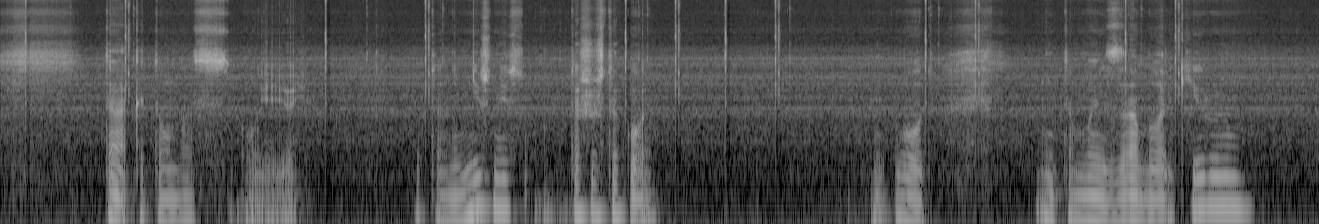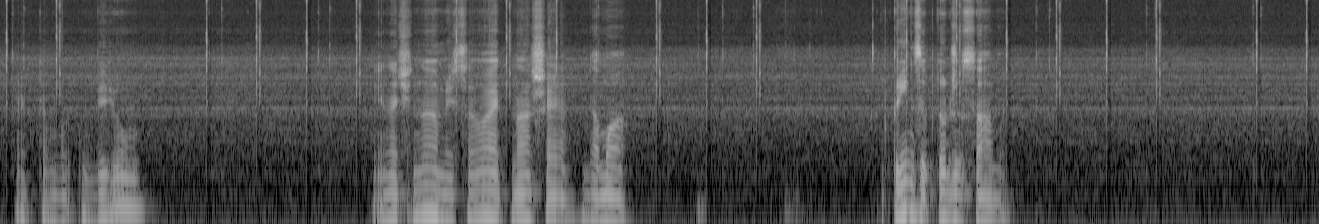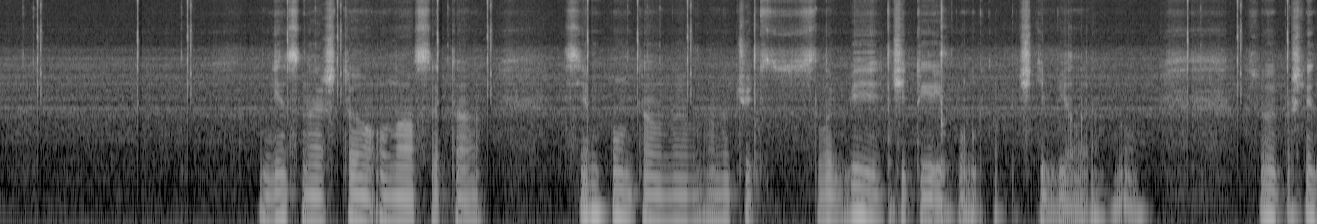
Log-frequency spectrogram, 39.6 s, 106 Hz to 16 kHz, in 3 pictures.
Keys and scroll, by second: 2.6 ctrl+z, 5.5 ctrl+z, 17.4 ctrl+space, 35.3 KP_4, 35.8 Return.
